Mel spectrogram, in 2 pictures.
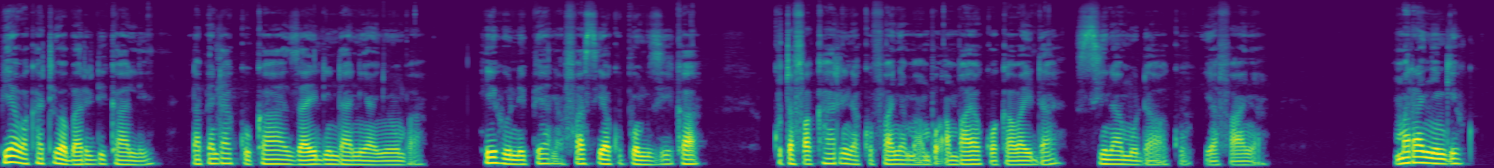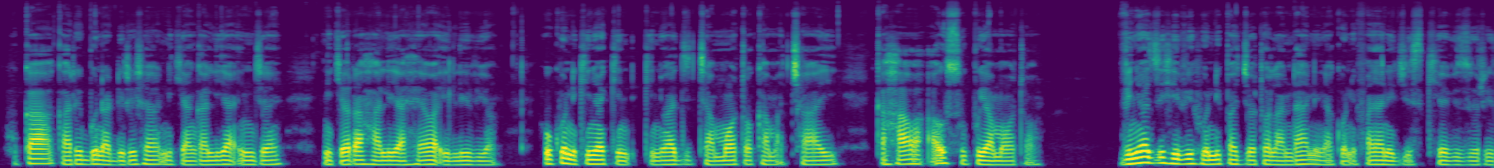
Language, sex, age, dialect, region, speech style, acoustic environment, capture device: Swahili, male, 18-24, Kenya - Mombasa, Kenya, excited, nature; silence, mobile / Linux / Chrome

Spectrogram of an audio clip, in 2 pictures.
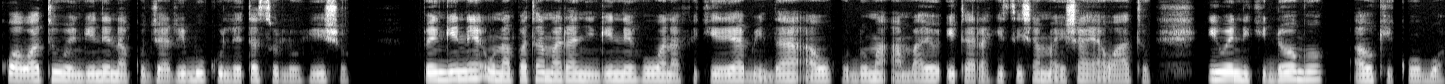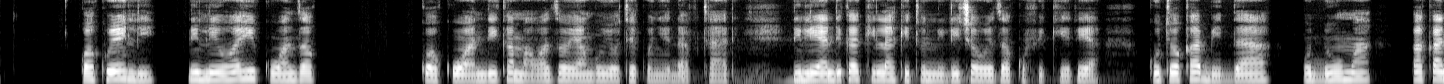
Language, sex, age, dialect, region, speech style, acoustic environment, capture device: Swahili, female, 25-34, Kenya - Nairobi Sheng-influenced, Kenya, happy; excited, people talking; traffic, mobile / Linux / Chrome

